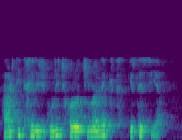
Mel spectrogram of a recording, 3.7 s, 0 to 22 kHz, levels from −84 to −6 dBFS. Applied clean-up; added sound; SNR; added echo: none; none; none; reverberation time 0.6 s.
